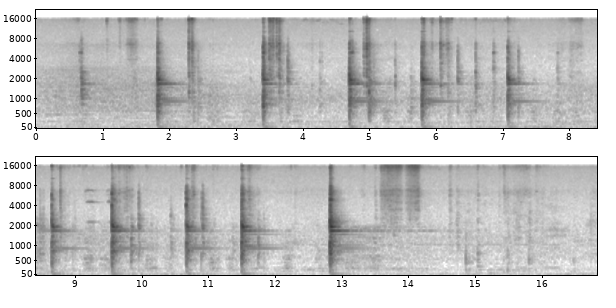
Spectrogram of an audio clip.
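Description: Sheet-metal quarter-panel repair section worked back and forth through an English wheel. It gives a sharp metallic clink with a short ring roughly once a second, about a dozen times, then only faint ticks near the end.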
